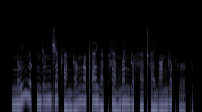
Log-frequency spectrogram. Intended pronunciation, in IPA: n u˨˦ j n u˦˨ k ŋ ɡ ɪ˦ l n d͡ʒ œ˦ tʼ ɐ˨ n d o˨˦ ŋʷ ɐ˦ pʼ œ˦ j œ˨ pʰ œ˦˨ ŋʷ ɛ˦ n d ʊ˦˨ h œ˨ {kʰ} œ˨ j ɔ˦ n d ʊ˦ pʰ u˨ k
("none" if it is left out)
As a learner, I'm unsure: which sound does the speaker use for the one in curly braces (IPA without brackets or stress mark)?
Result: kʰ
